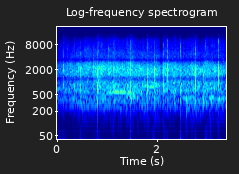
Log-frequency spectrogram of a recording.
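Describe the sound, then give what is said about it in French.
An audience breaks into steady applause for God, a dense wash of many hands clapping with sharper individual claps standing out, sustained at an even level with no talking. “J'aurais dû avoir une main d'applaudissement pour Dieu.”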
